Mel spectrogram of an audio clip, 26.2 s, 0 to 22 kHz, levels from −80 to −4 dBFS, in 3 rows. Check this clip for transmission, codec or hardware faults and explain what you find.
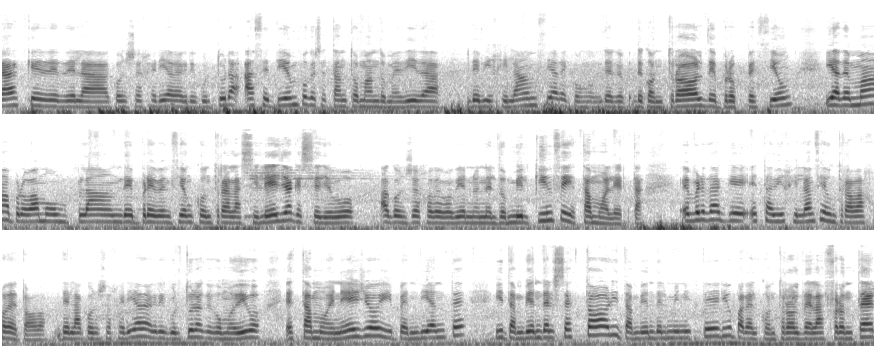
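One fault is present, a channel delay causing comb filtering, from 17.2 to 19.0 s. One channel runs late by a tiny interval, around 0.07 ms, which fits a four-sample offset. Summed to mono, shared content cancels at evenly spaced frequencies starting near 7 kHz, so the top end sounds thin and phasey.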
